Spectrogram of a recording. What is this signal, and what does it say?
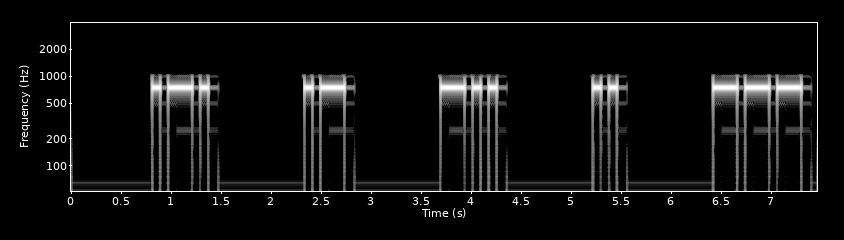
Morse code, heard as a keyed tone, about 15 wpm, spaced as for 7 wpm, 750 Hz. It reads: RADIO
